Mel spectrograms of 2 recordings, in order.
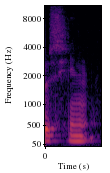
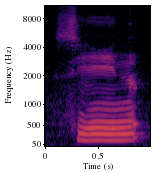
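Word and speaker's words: سين: Donc sin avec fetha, le premier son qu'on entend lorsqu'on dit sin, c'est le ton s. Donc ce s, on y ajoute l'accent fetha qui est e, donc ça donne se.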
